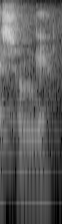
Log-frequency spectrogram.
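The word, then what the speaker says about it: ث: নোক্তাওয়ালা যে অক্ষরটা আছে এটার নাম হচ্ছে সা। সা। এটা কোথা থেকে উচ্চারণ হবে? আমাদের এই জিহ্বার আগা, এই জায়গাটা আমাদের এই সামনের এই দুই দাঁত, এটার আগার সঙ্গে লাগবে, তা হচ্ছে গোড়ার সঙ্গে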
